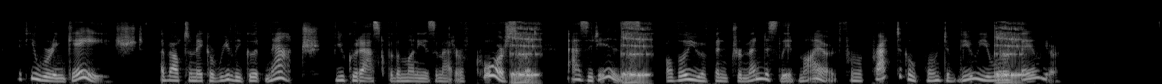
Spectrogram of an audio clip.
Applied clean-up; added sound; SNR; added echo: classical method Wiener filter.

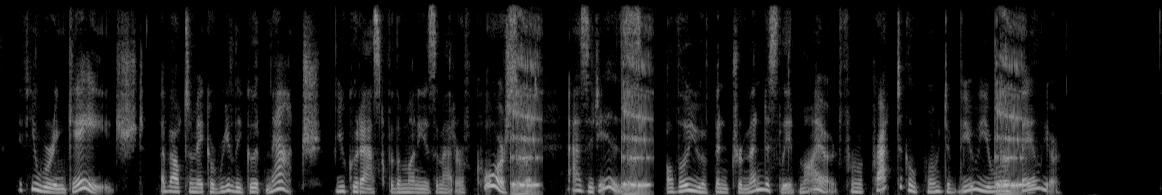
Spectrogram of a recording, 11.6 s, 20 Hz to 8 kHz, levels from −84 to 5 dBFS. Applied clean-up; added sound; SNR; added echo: none; Burping, eructation; -5 dB; none.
